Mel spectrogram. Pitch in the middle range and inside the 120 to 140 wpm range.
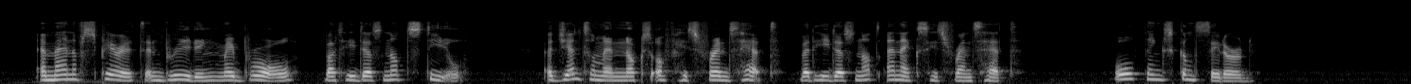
No: high, 195 Hz; slow, 135 wpm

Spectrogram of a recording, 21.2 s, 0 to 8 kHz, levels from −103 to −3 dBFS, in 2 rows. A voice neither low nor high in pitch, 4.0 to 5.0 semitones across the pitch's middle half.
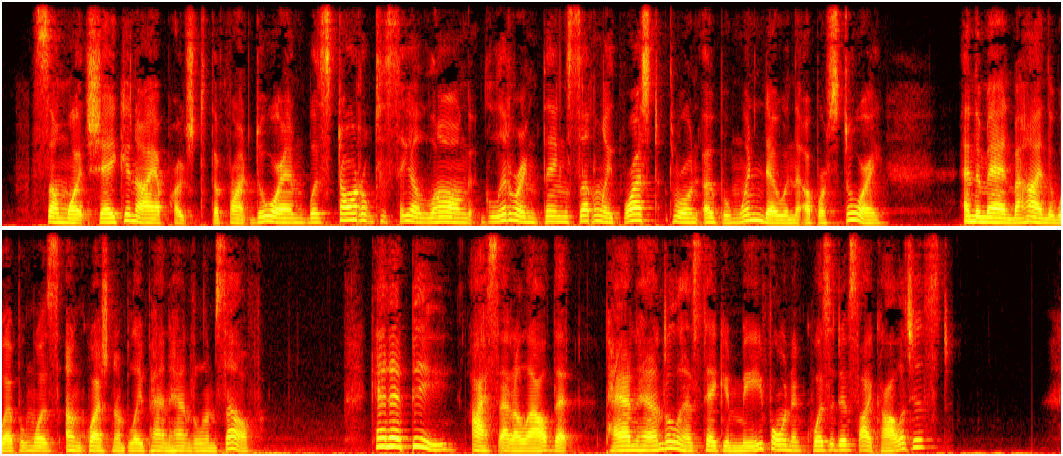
Yes: medium, 155 Hz; average, 4.6 semitones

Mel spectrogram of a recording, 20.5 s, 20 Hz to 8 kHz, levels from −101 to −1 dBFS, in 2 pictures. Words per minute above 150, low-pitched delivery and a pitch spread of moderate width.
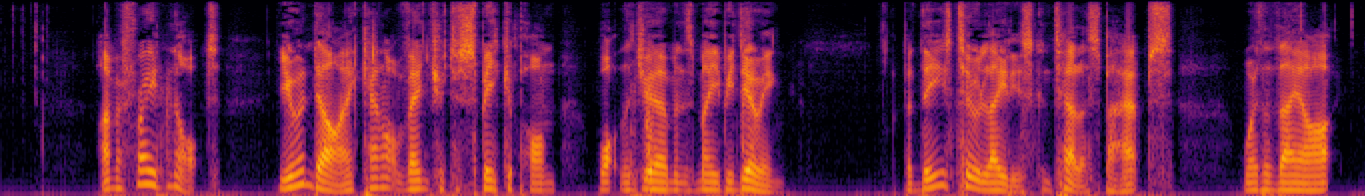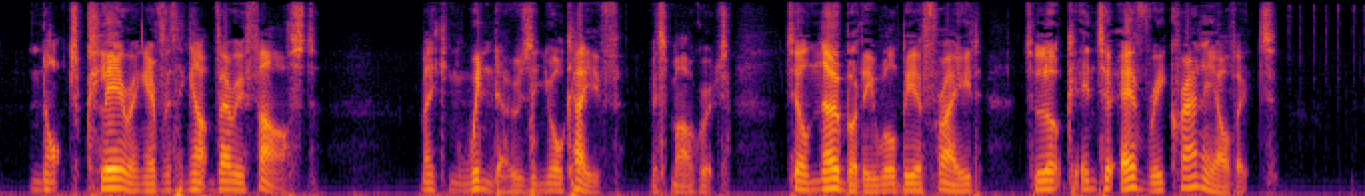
Yes: average, 160 wpm; low, 120 Hz; average, 3.6 semitones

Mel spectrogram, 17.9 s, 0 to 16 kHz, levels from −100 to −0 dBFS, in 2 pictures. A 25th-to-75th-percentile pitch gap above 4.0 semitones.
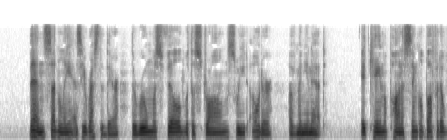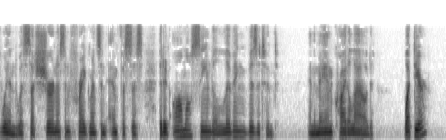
No: average, 2.8 semitones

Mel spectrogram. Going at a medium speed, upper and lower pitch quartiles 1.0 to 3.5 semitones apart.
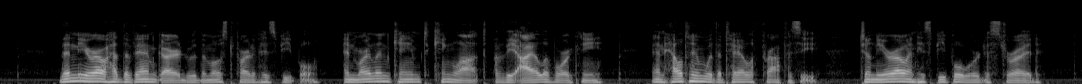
No: fast, 210 wpm; narrow, 2.6 semitones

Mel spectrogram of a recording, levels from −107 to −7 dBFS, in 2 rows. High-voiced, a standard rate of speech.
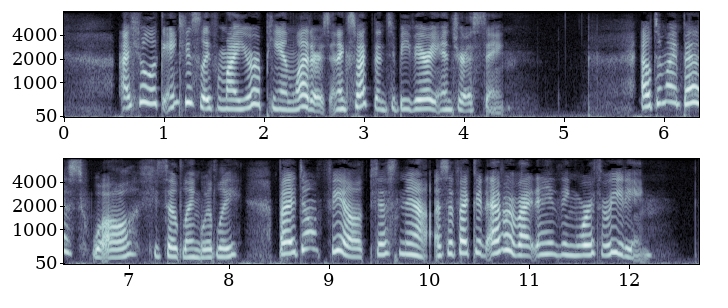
Yes: very high, 285 Hz; average, 180 wpm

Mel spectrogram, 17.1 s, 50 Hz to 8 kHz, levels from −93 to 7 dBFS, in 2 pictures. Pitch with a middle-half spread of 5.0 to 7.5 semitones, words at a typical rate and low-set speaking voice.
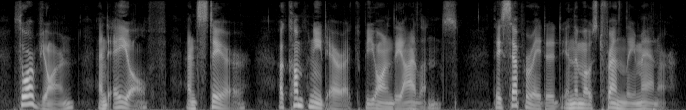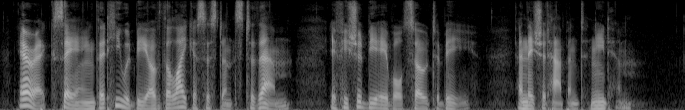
Yes: wide, 5.4 semitones; average, 155 wpm; very low, 95 Hz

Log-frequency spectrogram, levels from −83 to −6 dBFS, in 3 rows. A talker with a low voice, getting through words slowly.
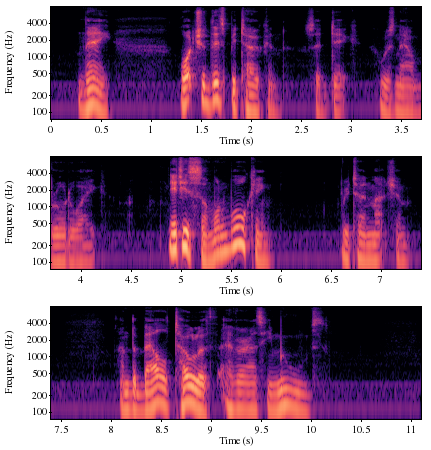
No: low, 110 Hz; average, 145 wpm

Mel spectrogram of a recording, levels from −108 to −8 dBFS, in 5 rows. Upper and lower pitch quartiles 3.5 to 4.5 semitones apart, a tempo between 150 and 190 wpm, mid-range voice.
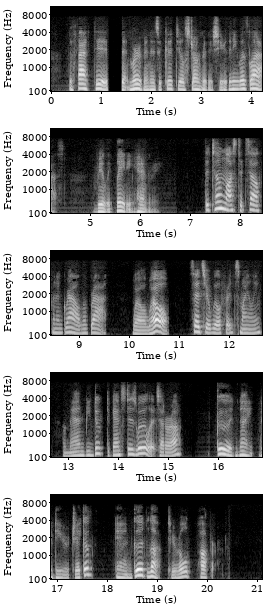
No: average, 4.9 semitones; average, 155 wpm; medium, 155 Hz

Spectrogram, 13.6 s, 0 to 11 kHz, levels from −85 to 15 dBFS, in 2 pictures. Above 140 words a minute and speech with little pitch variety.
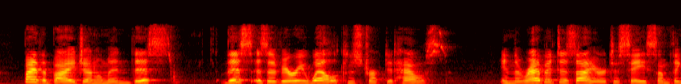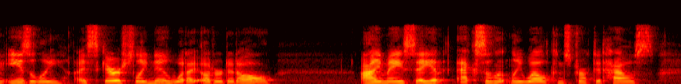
No: average, 160 wpm; average, 3.8 semitones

